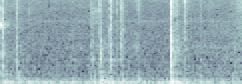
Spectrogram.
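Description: Scattered keystrokes on a computer keyboard: a few light clicks, with one sharper click near the end.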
